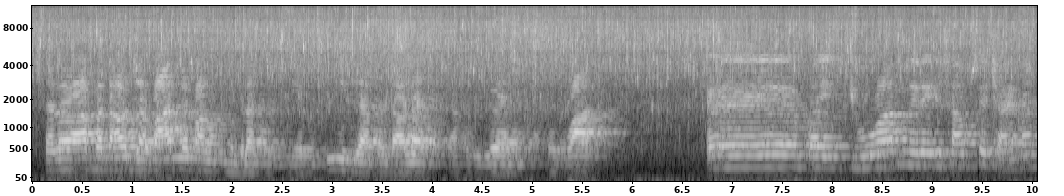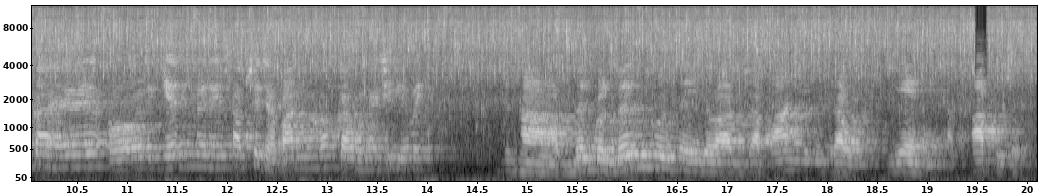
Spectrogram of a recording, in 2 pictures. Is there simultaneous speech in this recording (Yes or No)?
No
